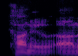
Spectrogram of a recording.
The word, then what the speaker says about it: Kanu: I have Mr Paul kanu as when I'm pronouncing your last name writers is kanu or kanu it's both you know or it doesn't matter okay whatever it's my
